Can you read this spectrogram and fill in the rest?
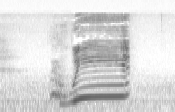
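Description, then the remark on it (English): A single drawn-out dog whimper at a trailer park, rising in pitch and then holding steady for about half a second. It comes through clear over a quiet background, with no other voices. “There's going to be weird trailer park sounds in the background. I apologize. Yeah, there's side-by-sides and dogs and people.”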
